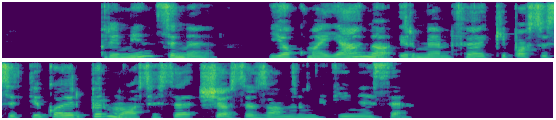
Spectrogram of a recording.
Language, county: Lithuanian, Vilnius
